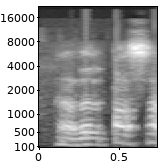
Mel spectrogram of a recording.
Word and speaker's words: PASA: এটার উচ্চারণ পাশা হয় কি করে? এস এর উচ্চারণ তো আহ, স না, এস এর উচ্চারণ হচ্ছে স। পাশা হবে।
